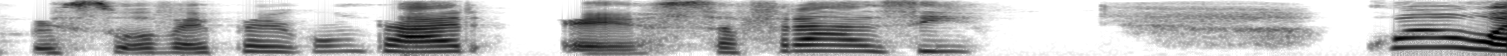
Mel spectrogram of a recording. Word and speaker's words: qual: vai perguntar essa frase Qual é o seu nome atenção às pronúncias marcadas em quando uma palavra termina em l a pronúncia é u então a pronúncia é qual não se escreve assim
